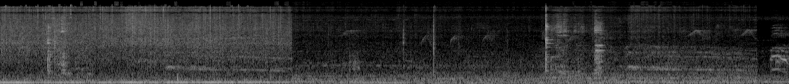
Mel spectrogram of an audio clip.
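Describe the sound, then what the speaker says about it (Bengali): Bitter gourd and onion fry in a pan with a busy crackling sizzle, loud at first then quieter, broken by a few clinks of a utensil against the pan and no voices. "পেঁয়াজ দিয়ে উচ্ছে ভাজা হয়ে গেছে"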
